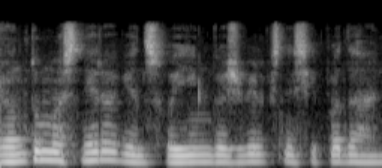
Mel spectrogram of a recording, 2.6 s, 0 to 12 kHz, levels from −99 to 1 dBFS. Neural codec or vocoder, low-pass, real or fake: none; 7.2 kHz; real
